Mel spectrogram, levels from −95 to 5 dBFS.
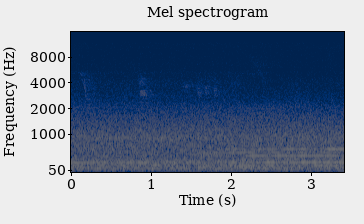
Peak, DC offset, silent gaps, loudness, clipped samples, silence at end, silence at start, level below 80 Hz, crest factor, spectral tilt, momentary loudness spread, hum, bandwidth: -40 dBFS; under 0.1%; none; -55 LUFS; under 0.1%; 0 s; 0 s; -70 dBFS; 14 dB; -6.5 dB/octave; 3 LU; none; 12.5 kHz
